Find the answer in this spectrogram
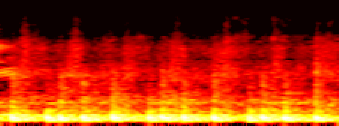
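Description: Music with a steady drum beat, bass drum and snare prominent.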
